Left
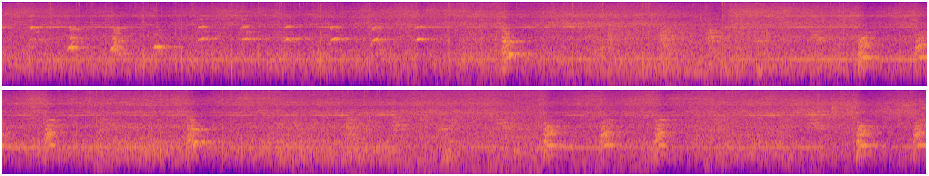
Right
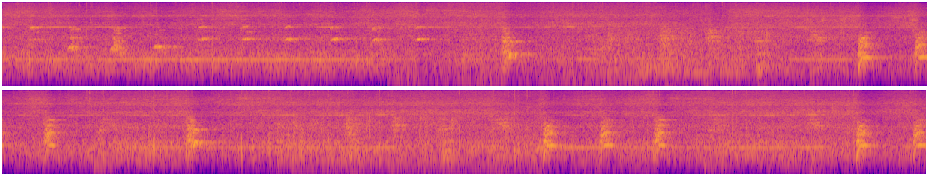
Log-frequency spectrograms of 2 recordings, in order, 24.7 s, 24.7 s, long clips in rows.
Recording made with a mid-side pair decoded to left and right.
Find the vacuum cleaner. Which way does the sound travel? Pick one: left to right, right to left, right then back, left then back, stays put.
left then back.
